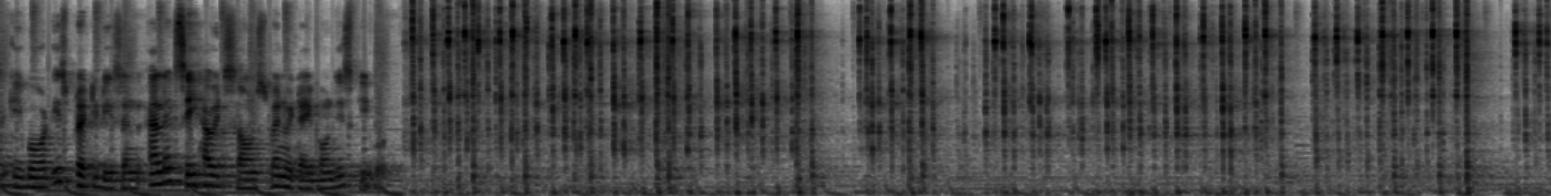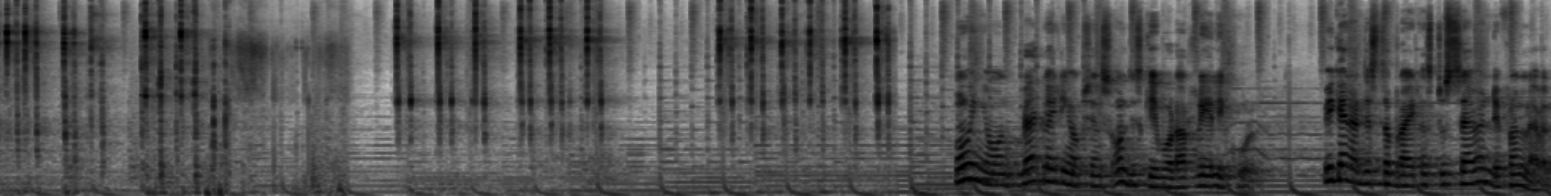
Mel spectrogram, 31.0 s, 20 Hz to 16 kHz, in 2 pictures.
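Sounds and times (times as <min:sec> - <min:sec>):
mechanical keyboard typing: 0:04.0 - 0:18.9, 0:19.5 - 0:21.8, 0:22.7 - 0:24.5.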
